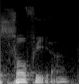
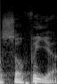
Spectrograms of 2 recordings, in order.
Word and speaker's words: Sophia: 希腊人习惯称智慧，智慧的希腊文叫 Sophia，我们中间有没有姊妹们英文名叫 Sophia，英文读作 Sophia，在希腊文里面读作 Sophia，那直接是希腊文这个字。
